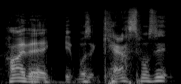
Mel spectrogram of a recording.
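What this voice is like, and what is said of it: Put-on Australian accent. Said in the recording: “this accent that the DM has suddenly adapted, which is Australian”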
